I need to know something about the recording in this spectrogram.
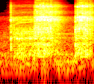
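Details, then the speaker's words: Honda Scoopy (large-wheel model): harsh crackling rattle in short bursts as revs rise, from a loose gap at the magneto flywheel magnet edge; fixed by wedging with cigarette foam and glue. "Jadi suaranya bener-bener kasar. Jadi masalahnya di ini pinggiran magnet ini goyang."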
